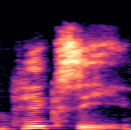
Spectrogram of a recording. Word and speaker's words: PXE: but the Echo EP, is it so PXE? How do you pronounce it? Oh, I thought it was Pixie. Pixie. It is. Yeah. It's Pixie Music is how he says it.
